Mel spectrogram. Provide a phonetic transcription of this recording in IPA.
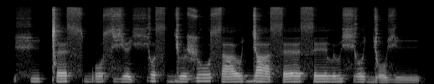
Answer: xi˨ǀɛ˨˥s bo˨sʑe˨˩˦çɤ˥˨sɟɯ˨ ʐo˥sa˨˥ʊ̯ ɟa˥˨sɛ˧˥˧ se˥lɯ˥ɕɤ˧˥˧ ɟo˨˩˦ʑi˨

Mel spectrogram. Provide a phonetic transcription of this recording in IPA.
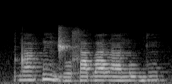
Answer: dã˦ k͡pĩ˦˨d͡ʒo˨ sa˧ba˧ lã˧nu˧ɡĩ˦

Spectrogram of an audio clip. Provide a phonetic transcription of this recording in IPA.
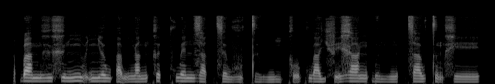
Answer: ɓa˧m ɣɨ˨˦xɨ˨˦n ɲṵ˧˨ə̯ ɲəː˧wʔa̰˧˨w ŋa˨˦nkə˦˥t̚ kwɛ˧nza˨˩t̚sə˧˩wɣṵ˧˨ t̪ə̤˨˩wŋi˧˩ ko̰˧˥kwa˨˦jfḛ˧˥ ɣa˧ŋ ɓə̤˨˩mŋə˨˩t̚sa˨˦wt̪ə̰˧˨m xe˧

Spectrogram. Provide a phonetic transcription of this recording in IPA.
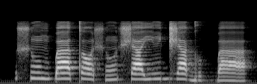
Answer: ʃũ˦ɡ͡ba˦ tɔ˦˨ʃũ˨˦ʃa˦ ji˦d͡ʒa˦˨ɡu˨ ɡ͡ba˨

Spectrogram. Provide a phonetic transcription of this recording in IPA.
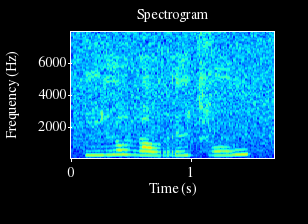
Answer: ɲɨw ðˤə˞wrɨt͡ɕow

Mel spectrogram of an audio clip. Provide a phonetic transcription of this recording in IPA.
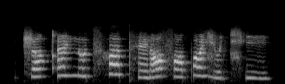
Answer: ʈ͡ʂʌ˨˦qʼĩ˧nʊ˧t͡sʰʌ˦ tʰɛ̃˨ɾʌ˦sˤɪ˧tˤũ˦ ʑʊ˨ t͡ɕʰi˨

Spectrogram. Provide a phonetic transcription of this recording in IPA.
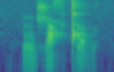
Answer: nd͡ʒəħǃɵɡ

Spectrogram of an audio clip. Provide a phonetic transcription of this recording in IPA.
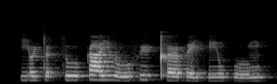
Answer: jɵ˧ɥt̪ɵ˨˥t̚ t͡suː˧kaː˥jluː˨˥ fyː˥k̚pʰœː˧pe˨jhiː˨˧w puː˨˧ŋ

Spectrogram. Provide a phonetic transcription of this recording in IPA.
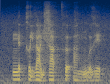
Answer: ŋɛ˨˩t̚xə̰˧˨jla˧˩j za˨˩t̚t̪ʰə̰ː˧˨ ʔa̤˨˩nŋṵ˧˨ə̯ɣe˨˩t̚

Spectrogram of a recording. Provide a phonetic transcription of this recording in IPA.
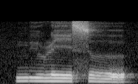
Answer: my ɭe sɵ

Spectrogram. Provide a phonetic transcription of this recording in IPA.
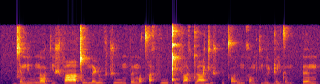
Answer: d͡zəmɾʲuː nɔkʲuʃ fɑːǀuːmɾəːɳuːx t͡ʃuːm pəmɔt̪ʰɑx fuːǃəlʲfɑːxtʷɑː ɡʲuʃput̪ʰɔ ɾumxɔmkʲuːlʲ ɖəjd̪əm | ʔəm

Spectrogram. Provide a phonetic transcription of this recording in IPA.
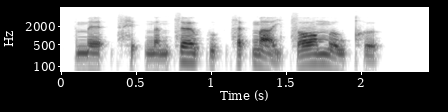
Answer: mɛː˨t̚t͡sʰɪ˨k̚ŋɐ˨˥nt͡sœː˥ kʷɐ˨˥k̚sɐ˥k̚maː˨˩j t͡sɔː˥mo˨˧w kʰʊ˨˥k̚

